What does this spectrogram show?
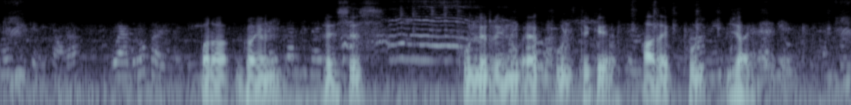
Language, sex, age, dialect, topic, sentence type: Bengali, male, 36-40, Standard Colloquial, agriculture, statement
